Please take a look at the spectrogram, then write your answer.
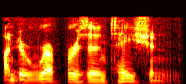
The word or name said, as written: underrepresentation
